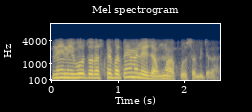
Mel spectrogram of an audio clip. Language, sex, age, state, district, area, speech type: Hindi, male, 18-30, Rajasthan, Bharatpur, rural, conversation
